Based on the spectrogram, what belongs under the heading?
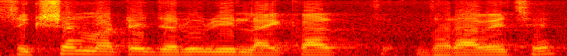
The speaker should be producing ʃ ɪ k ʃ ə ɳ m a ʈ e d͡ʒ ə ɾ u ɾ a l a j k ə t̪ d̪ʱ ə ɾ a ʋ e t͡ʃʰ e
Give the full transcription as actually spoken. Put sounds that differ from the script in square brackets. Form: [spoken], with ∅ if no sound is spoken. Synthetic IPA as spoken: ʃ ɪ k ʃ ə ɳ m a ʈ e d͡ʒ ə ɾ u ɾ [i] l a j k [a] t̪ d̪ʱ ə ɾ a ʋ e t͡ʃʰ e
